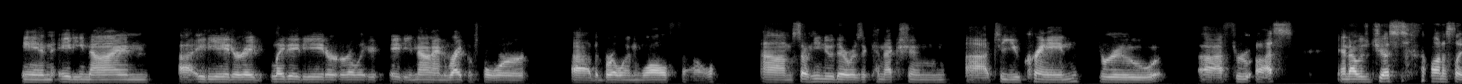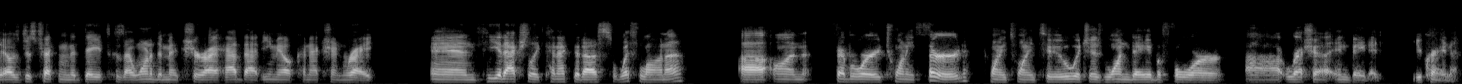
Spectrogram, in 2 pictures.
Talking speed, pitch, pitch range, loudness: 160 wpm, 115 Hz, 110-120 Hz, -23 LUFS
